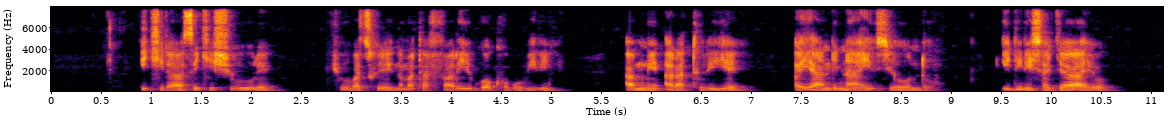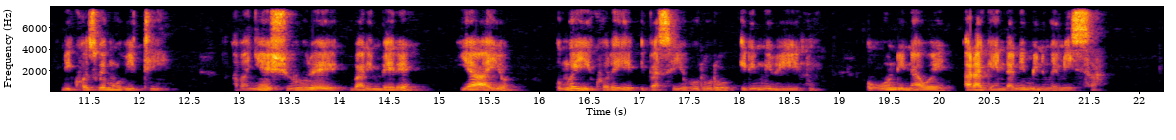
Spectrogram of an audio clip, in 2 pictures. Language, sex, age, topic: Rundi, male, 25-35, education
